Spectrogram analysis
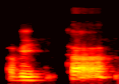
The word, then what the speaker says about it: Avita: Oh, and Trace is saying, she says, "Hello, Avita," pronounced with an ah at the It's got end.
